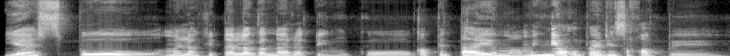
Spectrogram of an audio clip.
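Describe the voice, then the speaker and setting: A woman's voice: on the high side, unhurried. A young woman hosting a casual livestream, chatting with viewers, greeting them by name and laughing often. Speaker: livestream host. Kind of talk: casual live chat with viewers.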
